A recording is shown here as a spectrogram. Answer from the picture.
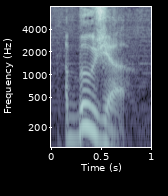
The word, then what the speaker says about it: Abuja: Did I say it correctly? If it's the Nigerian capital, we should probably look it up. I want to be correct. – Abuja. – I wasn't far off.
